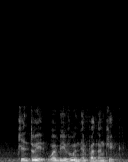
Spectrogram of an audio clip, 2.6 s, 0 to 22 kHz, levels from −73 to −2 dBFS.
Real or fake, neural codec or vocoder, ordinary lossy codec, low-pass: fake; codec, 16 kHz, 8 kbps, FunCodec, trained on LibriTTS, 25 frames a second; none; none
